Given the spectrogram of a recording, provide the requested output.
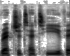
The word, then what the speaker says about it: recitative: It's like, you know what recitative is in opera?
